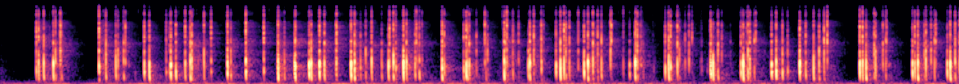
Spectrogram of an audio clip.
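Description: Long nails tap, scratch and press on the compartments of a small clear plastic multi-compartment bead organizer filled with gold beads. The result is a rapid, uneven run of dozens of sharp, dry plastic clicks and ticks with a bright edge. Each one dies away almost instantly over a faint low background hum.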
